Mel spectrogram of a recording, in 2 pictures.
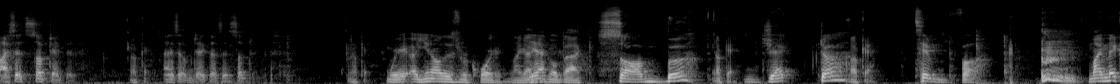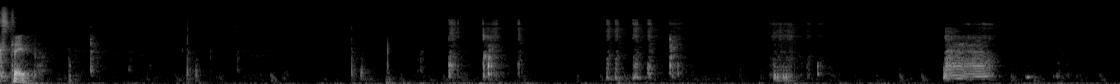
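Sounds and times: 
speech: 0.0 - 11.6
fart noises: 15.6 - 16.6, 17.2 - 19.6, 20.4 - 21.8.

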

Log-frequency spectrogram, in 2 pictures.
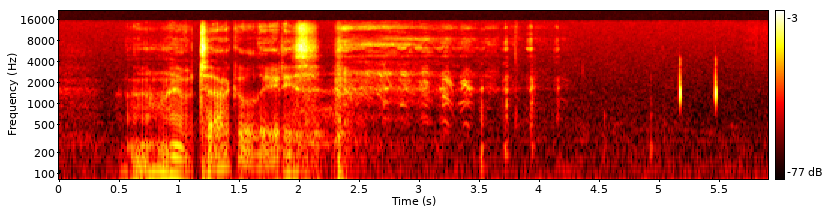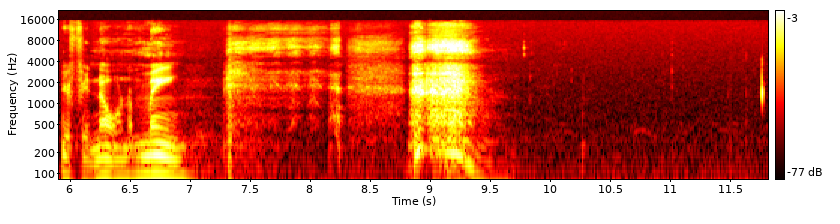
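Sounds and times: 
speech: 1.2 - 2.6, 6.0 - 7.4
laughter: 2.3 - 4.3, 7.3 - 9.0
harsh throat clearing: 8.8 - 9.6.

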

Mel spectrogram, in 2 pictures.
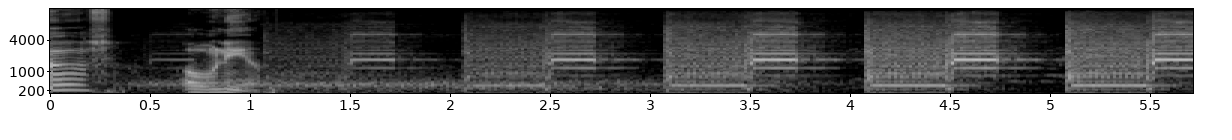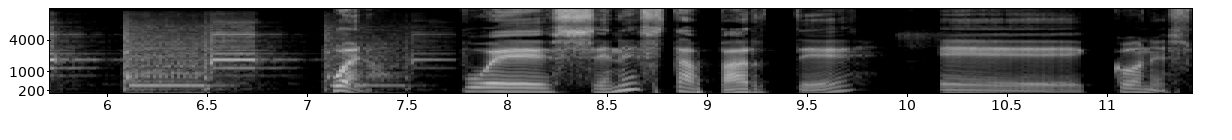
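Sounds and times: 
loud electronic alarm blaring: 0.0 - 7.8
speech: 0.2 - 1.4, 7.1 - 11.4.

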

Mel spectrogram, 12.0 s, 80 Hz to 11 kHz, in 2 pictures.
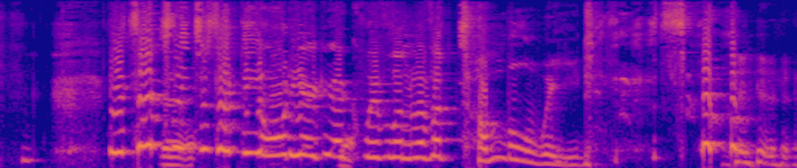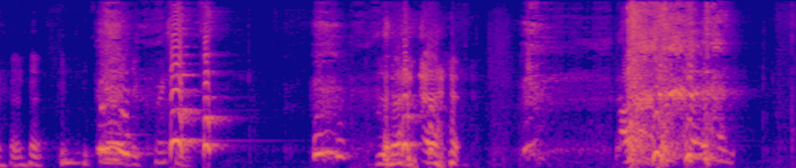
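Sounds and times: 
speech: 0.1 - 0.4, 1.0 - 4.7, 5.3 - 7.6, 8.5 - 9.6, 10.6 - 11.6
laughter: 4.4 - 7.8, 8.4 - 9.6
person coughing self-consciously: 10.6 - 11.6.

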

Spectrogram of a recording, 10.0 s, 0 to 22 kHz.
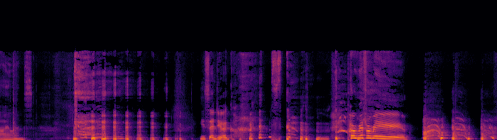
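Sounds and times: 
speech: 0.5 - 0.7, 1.5 - 5.8, 6.4 - 8.8
laughter: 1.5 - 3.8
person coughing and clearing the throat: 5.5 - 7.0, 8.5 - 9.9.

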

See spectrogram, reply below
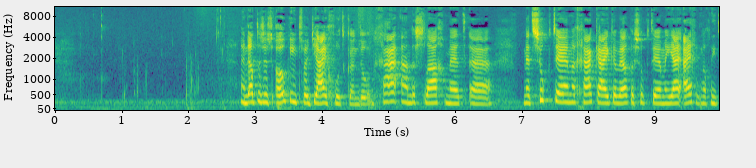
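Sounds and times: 
steady low hum: 0.0 - 9.9
person sipping water: 0.2 - 2.8
person swallowing water: 0.4 - 2.7
speech: 2.8 - 9.9.

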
